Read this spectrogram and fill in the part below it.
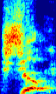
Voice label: "syp", voice; ooh ahh

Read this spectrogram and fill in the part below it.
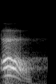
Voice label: "oh" male

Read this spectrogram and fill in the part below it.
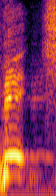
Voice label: "bitch", expletives

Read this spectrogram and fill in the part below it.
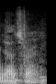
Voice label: "that's right", male; Voice

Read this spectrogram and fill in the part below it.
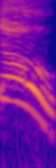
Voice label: "yo", Voice

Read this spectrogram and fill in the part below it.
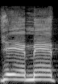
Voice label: "yeah man", voice

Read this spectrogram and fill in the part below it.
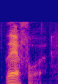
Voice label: "therefore", male

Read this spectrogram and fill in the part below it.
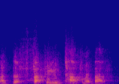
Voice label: what the fuck are you talking about, male; questions

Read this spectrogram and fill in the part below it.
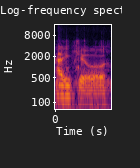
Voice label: "thank you" geezer; Voice; expletives

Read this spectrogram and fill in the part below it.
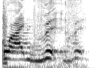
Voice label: "like this", female

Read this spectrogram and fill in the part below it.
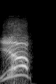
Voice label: "yo", voice

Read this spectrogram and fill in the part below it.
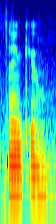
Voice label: "thank you" sleepy

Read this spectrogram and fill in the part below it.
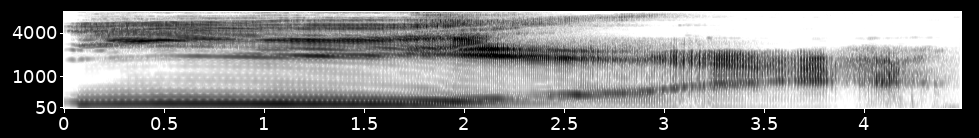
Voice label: "yeah" long; ooh ahh

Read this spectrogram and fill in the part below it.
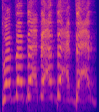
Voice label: gibbrish, voice

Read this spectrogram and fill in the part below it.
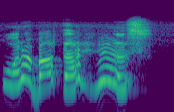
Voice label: "what about that", hiss, voice; questions

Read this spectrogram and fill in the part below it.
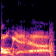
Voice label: "oh yeah", Voice; kool aid man

